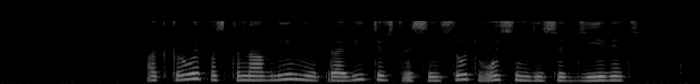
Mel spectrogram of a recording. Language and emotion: Russian, neutral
